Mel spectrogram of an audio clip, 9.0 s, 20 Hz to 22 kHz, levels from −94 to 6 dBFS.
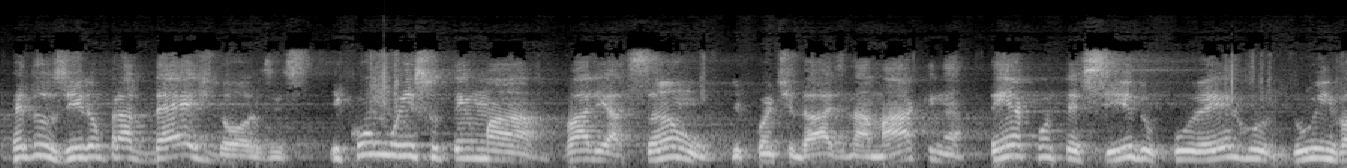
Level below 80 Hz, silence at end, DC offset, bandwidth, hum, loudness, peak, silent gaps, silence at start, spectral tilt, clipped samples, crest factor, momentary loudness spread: -54 dBFS; 0 s; under 0.1%; 8 kHz; none; -16 LUFS; 0 dBFS; none; 0 s; -4.5 dB/octave; under 0.1%; 16 dB; 6 LU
